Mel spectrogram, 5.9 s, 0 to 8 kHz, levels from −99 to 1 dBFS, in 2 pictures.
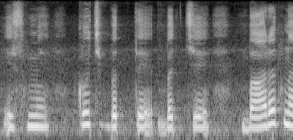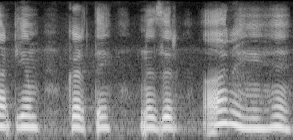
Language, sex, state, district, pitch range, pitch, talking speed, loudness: Hindi, female, Chandigarh, Chandigarh, 180-195 Hz, 185 Hz, 100 wpm, -15 LUFS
